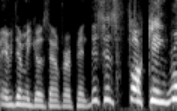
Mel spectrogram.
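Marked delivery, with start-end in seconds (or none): 1.2-2.4 Gordon Ramsay. Pretend. Angry chef refereeing a wrestling pin, outraged shout. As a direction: shout it like a furious celebrity chef. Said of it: "Gordon Ramsay ref-, referees, of course".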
